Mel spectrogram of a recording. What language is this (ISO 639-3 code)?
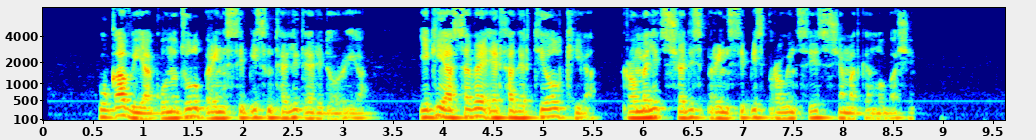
kat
